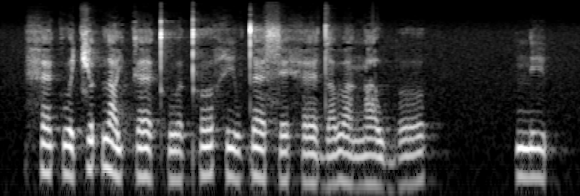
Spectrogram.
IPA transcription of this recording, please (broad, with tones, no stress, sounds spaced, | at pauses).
h ɛː˧˩ k u˩˧ ə̯ t͡ɕ o˧˥ t̚ l a˩ j k ɛː˧˩ kʰ u˩ ə̯ kʰ ɤː˧˥ h iː˩˧ w t̪ ɛː˧ s e˧˩ h ɛː˧˩ d a˧ ʋ a˩˧ ŋ aː˧˩ w b ɤː˧˥ | n i˧˩ p̚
